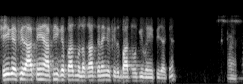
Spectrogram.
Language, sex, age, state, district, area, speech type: Urdu, male, 45-60, Bihar, Araria, rural, conversation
